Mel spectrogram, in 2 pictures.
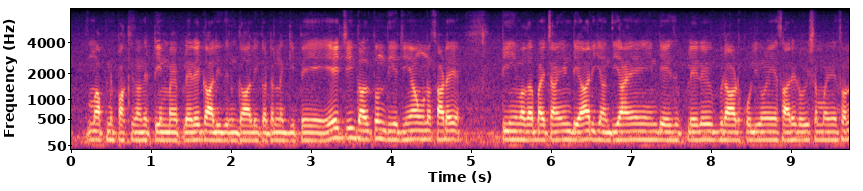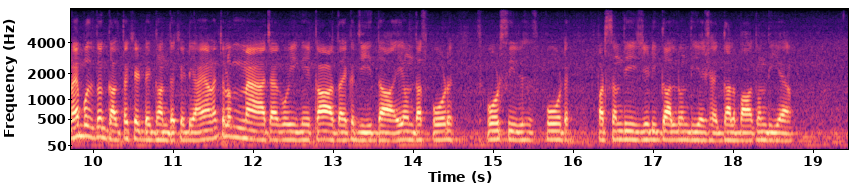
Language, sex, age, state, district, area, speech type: Dogri, male, 18-30, Jammu and Kashmir, Jammu, rural, spontaneous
